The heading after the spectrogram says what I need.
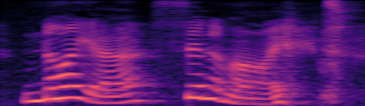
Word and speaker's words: niacinamide: vitamin B3 and niacinamide do you know what I've been calling niacinamide niacinamide for ages and I saw an advert and they said niacinamide and I was like oh I've been saying it wrong the whole time and it's right Naya cinnamide they do a whole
